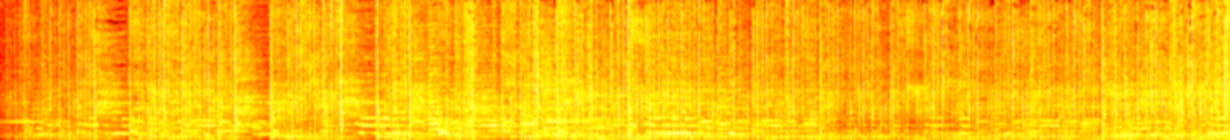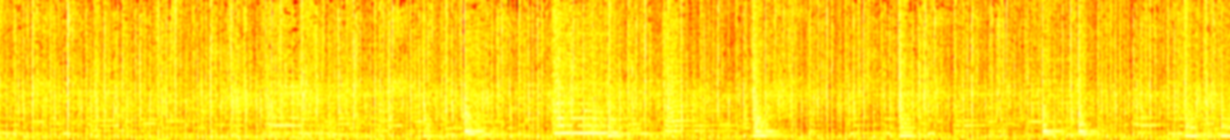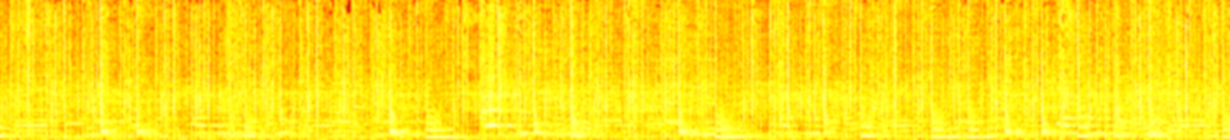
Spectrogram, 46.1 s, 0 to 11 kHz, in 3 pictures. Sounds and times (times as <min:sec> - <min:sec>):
Percussion: 0:00.0 - 0:46.1.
